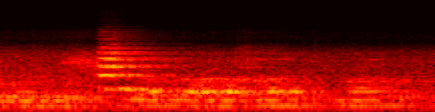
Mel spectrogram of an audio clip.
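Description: A man's voice chanting a Sanskrit verse in long, held notes, the loudest entering about half a second in.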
